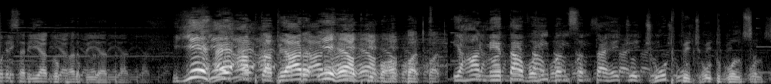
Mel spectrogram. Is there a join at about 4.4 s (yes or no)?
yes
